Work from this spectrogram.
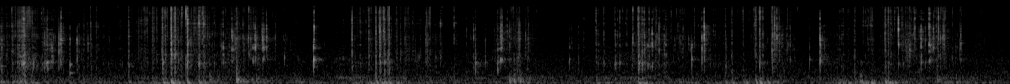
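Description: A utility knife shaves thick flakes off the face of a solid, dry, brown rectangular soap bar. The cuts make a run of crisp, dry scraping and crackling sounds with bright, papery crunches and quick, dead stops. A faint low hum sits underneath.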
